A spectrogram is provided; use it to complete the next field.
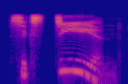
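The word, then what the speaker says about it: sixteen: It should be strong on the last part like saying 16.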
